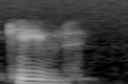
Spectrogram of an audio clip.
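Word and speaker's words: Kyiv: And now that they, obviously, we're learning of this now because Ukraine being obviously in the news, but it's Kiev is the pronunciation.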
